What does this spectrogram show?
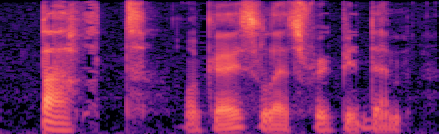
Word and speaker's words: partent: Remember, classic ending, ent, but then you don't pronounce them, partent. Partent.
